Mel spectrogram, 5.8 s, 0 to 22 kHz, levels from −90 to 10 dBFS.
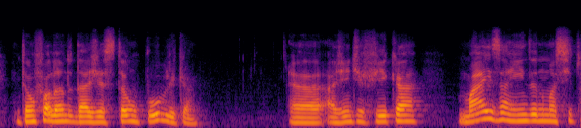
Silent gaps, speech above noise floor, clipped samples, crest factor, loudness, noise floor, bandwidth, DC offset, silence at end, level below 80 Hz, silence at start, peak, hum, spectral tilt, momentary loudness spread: none; 43 dB; under 0.1%; 16 dB; -19 LUFS; -61 dBFS; 9 kHz; under 0.1%; 0 s; -56 dBFS; 0.15 s; -2 dBFS; none; -7.5 dB/octave; 9 LU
